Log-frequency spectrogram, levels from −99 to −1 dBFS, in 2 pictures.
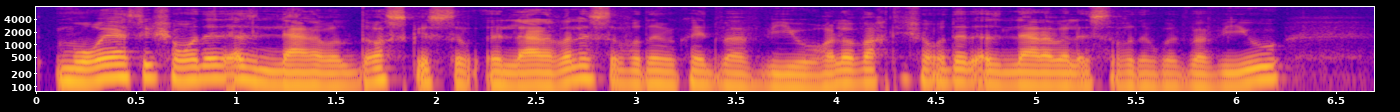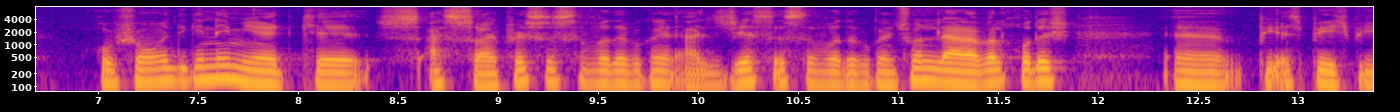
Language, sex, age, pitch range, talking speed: Persian, male, 20-39, 105-130 Hz, 195 wpm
